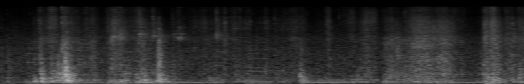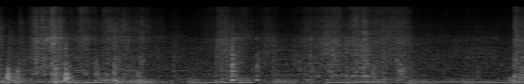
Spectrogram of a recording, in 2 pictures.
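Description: Metal smoker parts and cardboard being handled and lifted out of a box: a series of irregular knocks and clunks, the loudest about half a second in, over quiet background music with a steady bass.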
